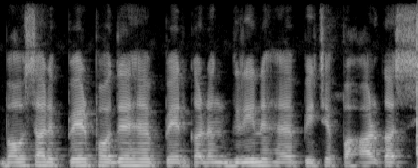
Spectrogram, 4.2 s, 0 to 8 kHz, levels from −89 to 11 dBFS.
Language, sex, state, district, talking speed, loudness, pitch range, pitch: Hindi, male, Bihar, Saharsa, 200 wpm, -17 LUFS, 145-150 Hz, 145 Hz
